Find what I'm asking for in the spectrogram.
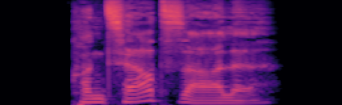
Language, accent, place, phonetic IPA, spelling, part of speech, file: German, Germany, Berlin, [kɔnˈt͡sɛʁtˌzaːlə], Konzertsaale, noun, De-Konzertsaale.ogg
- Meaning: dative singular of Konzertsaal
